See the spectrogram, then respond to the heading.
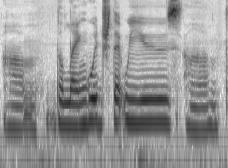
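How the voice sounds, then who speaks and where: Amid audible room echo, a woman with a fairly low pitch speaks at a very slow pace in monotone, flat intonation. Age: 60s. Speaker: booktuber. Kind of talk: casual vlog talk. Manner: hesitant, many fillers.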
